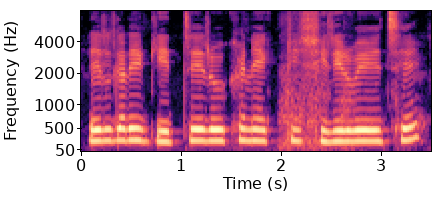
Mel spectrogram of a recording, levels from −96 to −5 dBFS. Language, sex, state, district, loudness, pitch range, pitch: Bengali, female, West Bengal, Cooch Behar, -12 LUFS, 225-245 Hz, 235 Hz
